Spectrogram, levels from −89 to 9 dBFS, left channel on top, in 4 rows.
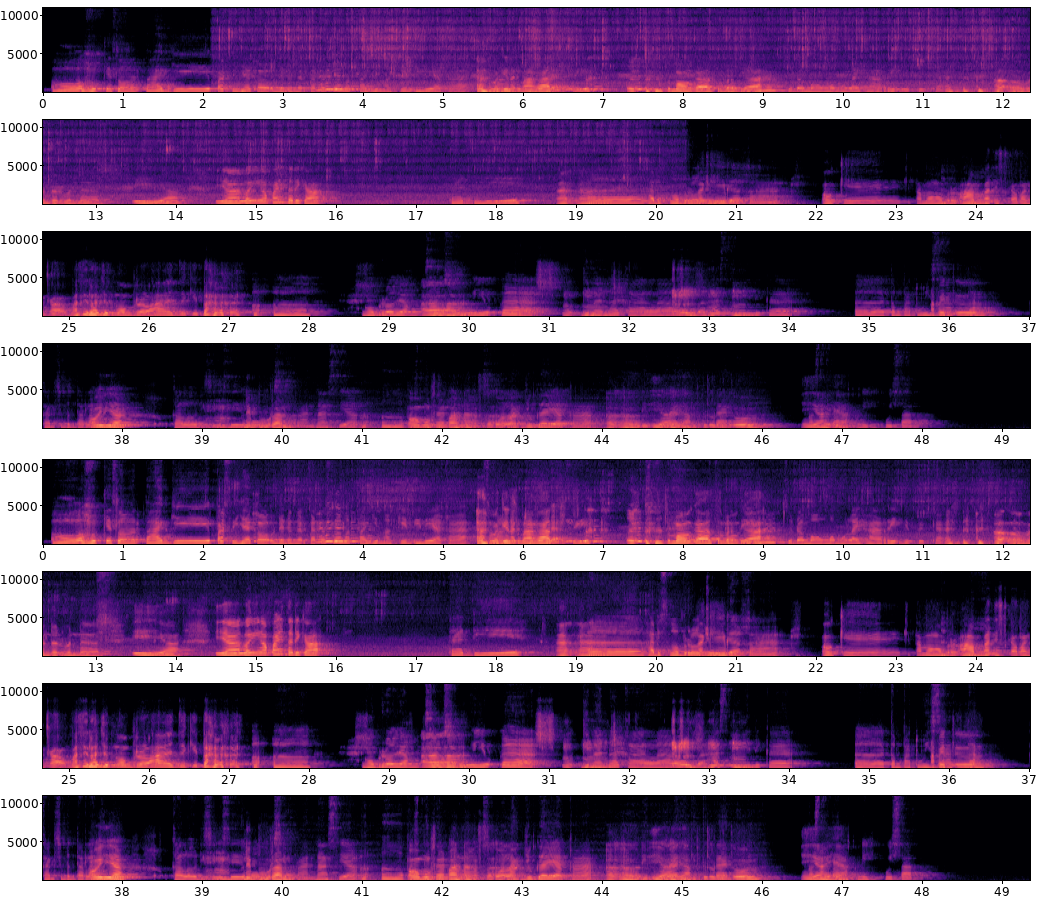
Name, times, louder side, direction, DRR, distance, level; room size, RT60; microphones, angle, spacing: voice 1, 0.1-5.3 5.6-6.9 7.3-8.0 8.5-8.9 9.3-11.8 13.0-13.3 17.4-18.4 19.1-21.5 23.5-23.6 23.9-24.3 27.3-28.0 28.7-30.8 31.4-34.0 34.8-36.3 37.0-38.1 38.6-41.7 41.9-43.9 44.4-45.6 46.6-47.9, right 3 dB, 85° right, 7 dB, 1.8 m, -27 dB
sound 1, 2.1-20.4, left 4 dB, 70° left, 5.6 m, -44 dB
voice 2, 3.4-4.1 5.4-7.0 7.4-7.5 7.8-9.3 11.9-15.8 18.8-19.4 20.5-20.9 22.1-27.1 29.4-30.0 31.2-31.7 32.5-33.6 35.8-36.5 37.6-38.0 39.0-40.2 41.6-43.0 44.1-46.0 46.5-47.1, right 3 dB, 60° right, 9 dB, 1.9 m, -23 dB
sound 2, 39.9-46.1, equal, 25° right, 6.6 m, -44 dB
23.5 x 23.0 x 9.1 m, 0.77 s
head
